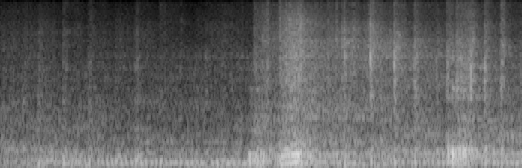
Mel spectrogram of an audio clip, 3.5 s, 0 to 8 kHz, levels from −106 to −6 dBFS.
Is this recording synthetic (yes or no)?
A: yes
